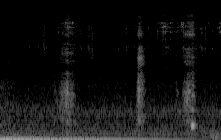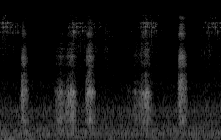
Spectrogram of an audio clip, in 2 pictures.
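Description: A young woman gasps and sobs softly nearby.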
